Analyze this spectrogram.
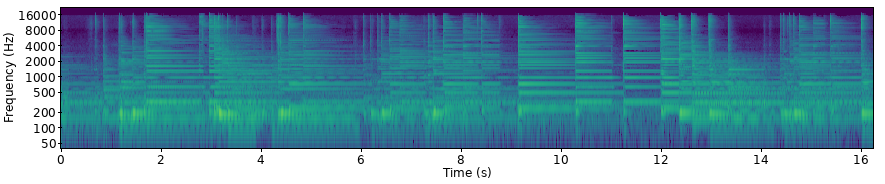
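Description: Acoustic guitar strings picked with a plastic pick in slow, uneven strokes, about one or two a second, each note ringing on and fading before the next.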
